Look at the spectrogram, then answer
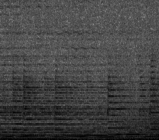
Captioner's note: car engine revving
